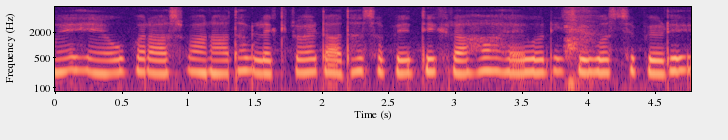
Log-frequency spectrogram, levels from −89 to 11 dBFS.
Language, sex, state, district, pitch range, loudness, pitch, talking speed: Hindi, female, Chhattisgarh, Sukma, 220-240 Hz, -14 LUFS, 230 Hz, 215 wpm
